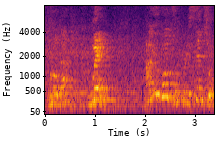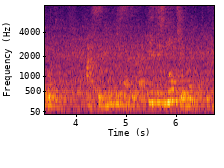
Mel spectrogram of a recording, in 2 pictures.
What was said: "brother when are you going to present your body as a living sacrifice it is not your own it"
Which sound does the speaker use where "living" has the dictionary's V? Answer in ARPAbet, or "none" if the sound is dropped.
B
